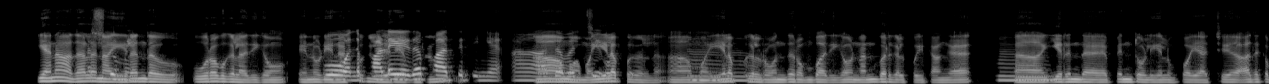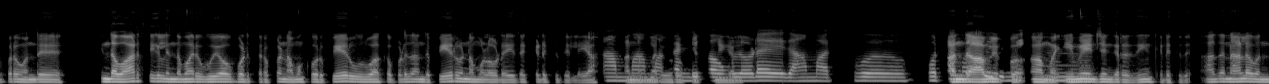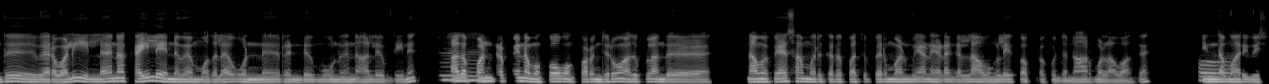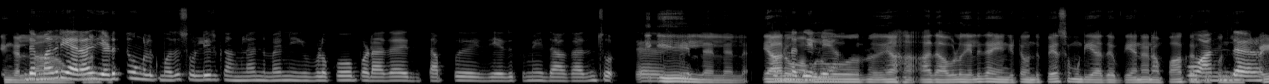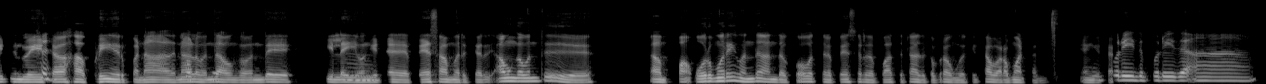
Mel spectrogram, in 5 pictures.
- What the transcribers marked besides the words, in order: in English: "இமேஜங்கிறதையும்"; other background noise; in English: "ஹைட் அண்ட் வெயிட்டா"; chuckle; tsk
- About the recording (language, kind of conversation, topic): Tamil, podcast, கோபம் வந்தால் நீங்கள் அதை எந்த வழியில் தணிக்கிறீர்கள்?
